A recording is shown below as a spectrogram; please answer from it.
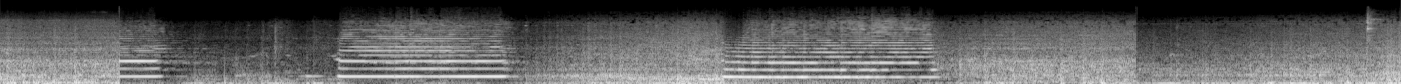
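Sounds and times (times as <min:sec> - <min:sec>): locomotive horn blasts: 0:01.2 - 0:01.9, 0:03.3 - 0:05.3, 0:07.2 - 0:09.4
train coaches clattering over rail joints: 0:01.8 - 0:03.4, 0:09.5 - 0:14.0.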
